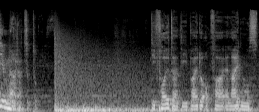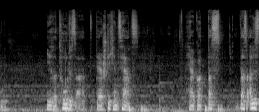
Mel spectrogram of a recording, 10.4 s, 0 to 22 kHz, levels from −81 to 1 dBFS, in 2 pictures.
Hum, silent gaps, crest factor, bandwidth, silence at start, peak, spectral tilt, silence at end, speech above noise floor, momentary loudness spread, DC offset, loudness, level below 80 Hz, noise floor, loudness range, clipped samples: none; none; 14 dB; 15.5 kHz; 0 s; -6 dBFS; -6.5 dB/octave; 0 s; 20 dB; 20 LU; under 0.1%; -21 LUFS; -28 dBFS; -39 dBFS; 2 LU; under 0.1%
